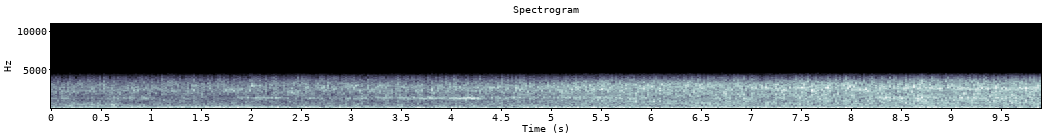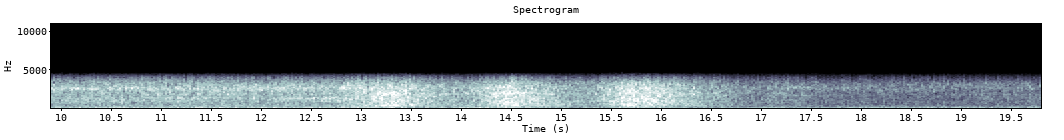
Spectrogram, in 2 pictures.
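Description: Chevy 350 small-block V8 in a 1957 Chevrolet Bel Air running at a steady idle, with three short surges about two-thirds of the way in.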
